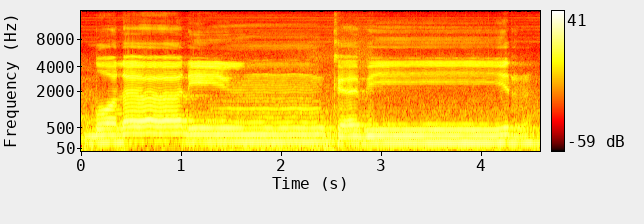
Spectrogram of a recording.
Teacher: Dolalin ketemu kaf ikhfa hakiki dibaca dengan samar. Bukan lagi dolalin kabir tapi dolalin ya dolalin kabir.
